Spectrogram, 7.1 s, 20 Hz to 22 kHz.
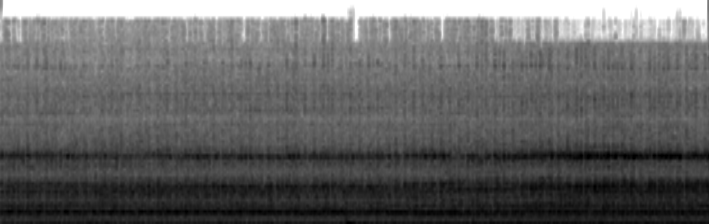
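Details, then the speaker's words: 2005 Subaru Forester 2.5 boxer SOHC, long dog-whistle noise then knocking after a botched timing belt job: steady raspy whir with quick uneven ticking at idle, inside timing belt cover; tensioner or idler pulley suspected. "Hear the noise in there. Touch it on the timing belt cover. And there it is. It's inside the timing belt cover."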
